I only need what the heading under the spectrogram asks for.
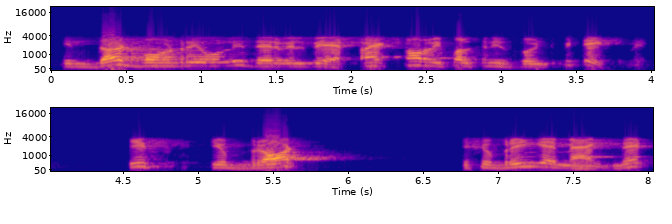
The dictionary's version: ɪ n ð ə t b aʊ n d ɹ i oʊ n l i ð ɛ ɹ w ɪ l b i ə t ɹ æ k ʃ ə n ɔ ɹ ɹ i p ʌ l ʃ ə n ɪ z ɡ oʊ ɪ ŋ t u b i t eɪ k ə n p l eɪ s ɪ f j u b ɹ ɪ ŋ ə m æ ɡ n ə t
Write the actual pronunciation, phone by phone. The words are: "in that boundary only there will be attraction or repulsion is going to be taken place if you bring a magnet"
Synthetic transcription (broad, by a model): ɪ n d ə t b aʊ n d ɹ i oʊ n l i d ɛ ɹ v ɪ l b i ə t ɹ æ k ʃ ə n ɔ ɹ ɹ i p ʌ l ʃ ə n ɪ z ɡ oʊ ɪ ŋ t u b i t eɪ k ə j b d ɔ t ɪ f j u b ɹ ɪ ŋ ə m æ ɡ n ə t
